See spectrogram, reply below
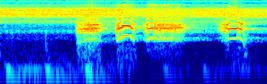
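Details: Morning crow of a red junglefowl used as a decoy: one brief crow in four linked parts, a rising start, an accented high note, a held middle and a falling end, with constant high-pitched hiss behind.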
